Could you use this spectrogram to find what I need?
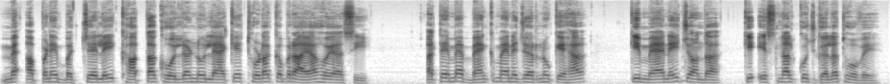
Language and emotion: Punjabi, fearful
